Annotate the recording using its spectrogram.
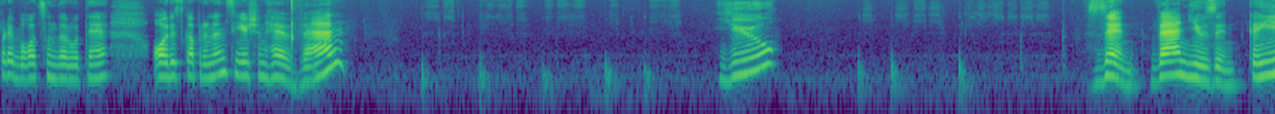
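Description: A young woman speaks clearly and slowly into a nearby microphone, pronouncing words with care.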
